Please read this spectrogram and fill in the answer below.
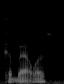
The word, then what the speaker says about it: Cabela's: We went over to Famous Dave's there by Capillas. Some people pronounce it Cabela's.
